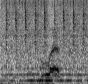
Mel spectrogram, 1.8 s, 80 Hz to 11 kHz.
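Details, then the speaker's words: 2006 Dodge Magnum SE, 2.7 V6 at idle: fast, light metallic ticking about five per second from the back of the engine behind the throttle body. A noisy hydraulic lifter (lash adjuster) is suspected, before repair. "it's got a lifter tick we're gonna fix that today all right I want to fire it up let you guys hear the tick"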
